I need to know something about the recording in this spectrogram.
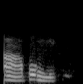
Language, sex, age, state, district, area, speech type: Malayalam, female, 60+, Kerala, Alappuzha, rural, conversation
